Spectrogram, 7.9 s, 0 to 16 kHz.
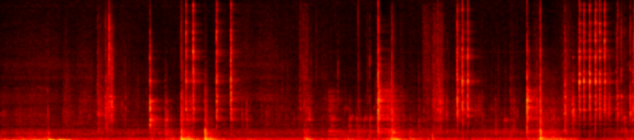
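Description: A ratchet wrench loosens a brake caliper bolt on a 2006-2012 Lexus ES350, heard as close, intermittent bursts of clicks and metallic knocks with pauses between, and no talk.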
